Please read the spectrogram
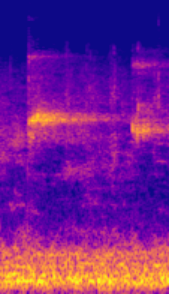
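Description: Court shoes squeaking on a badminton court mat as a player lunges and shifts: two high squeals, the first about half a second in and lasting about a second, the second near the end. A steady low rumble runs underneath.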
